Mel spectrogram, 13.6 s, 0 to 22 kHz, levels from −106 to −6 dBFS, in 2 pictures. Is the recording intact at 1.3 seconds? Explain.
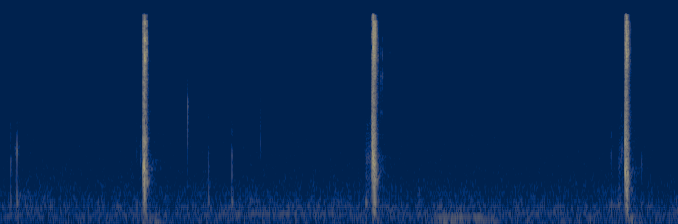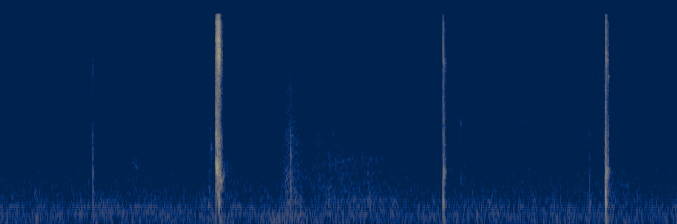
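Yes, the sound at 1.3 seconds plays through intact, with no dropout, click or other fault at that moment.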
